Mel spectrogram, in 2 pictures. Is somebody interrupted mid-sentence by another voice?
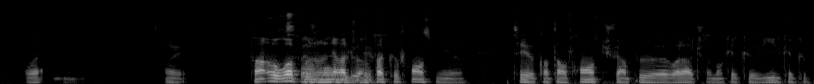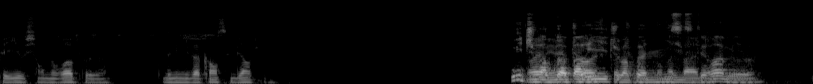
Yes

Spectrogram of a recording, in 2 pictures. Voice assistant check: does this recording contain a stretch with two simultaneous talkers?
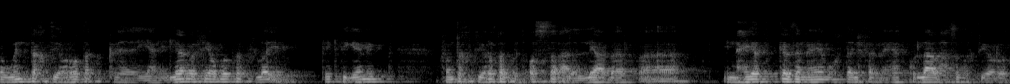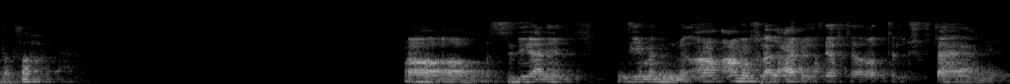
No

